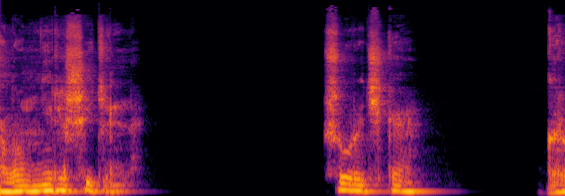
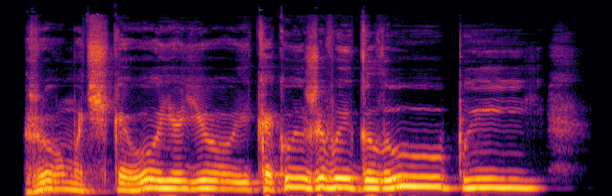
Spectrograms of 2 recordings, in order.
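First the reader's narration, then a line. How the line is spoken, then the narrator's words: Drawn-out thin childlike voice. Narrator (Russian): Протянула она знакомым Ромашову тоненьким детским голосом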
